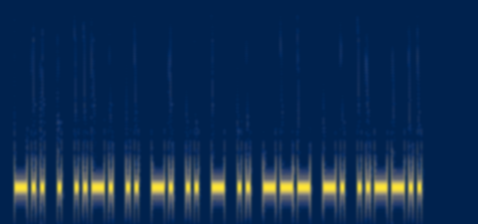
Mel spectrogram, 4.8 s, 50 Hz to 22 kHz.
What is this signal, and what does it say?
Morse code, heard as a keyed tone, about 28 wpm, 700 Hz. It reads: DEFINITION?
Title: Sentences from Top 1000 Words - Review Part 4 - 28wpm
